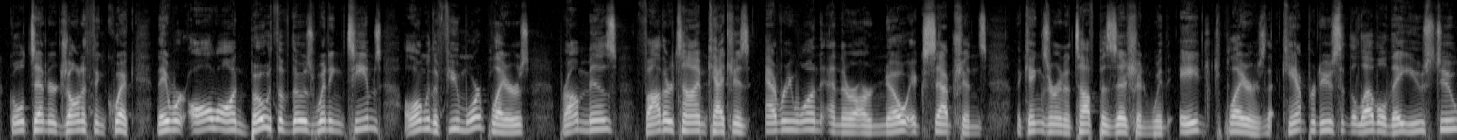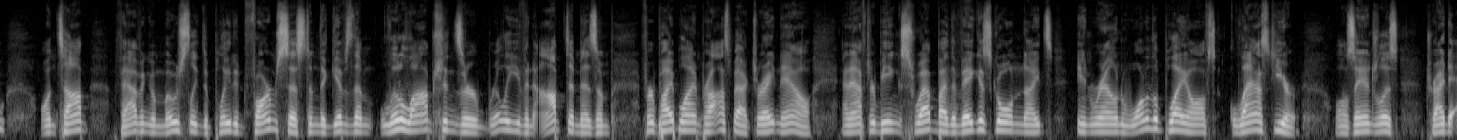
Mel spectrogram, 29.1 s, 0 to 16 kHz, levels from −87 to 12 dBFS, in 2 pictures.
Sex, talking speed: male, 190 wpm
